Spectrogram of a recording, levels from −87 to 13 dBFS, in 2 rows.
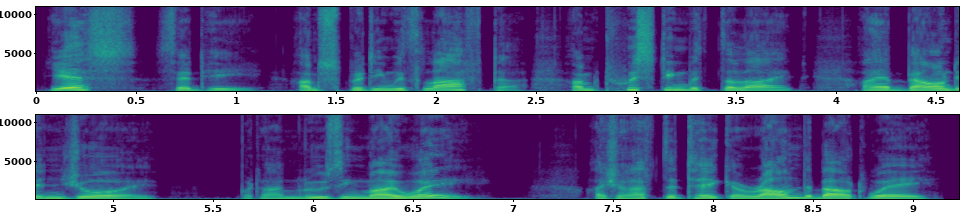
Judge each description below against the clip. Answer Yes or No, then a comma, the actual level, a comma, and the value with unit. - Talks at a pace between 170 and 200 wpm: Yes, average, 180 wpm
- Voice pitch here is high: No, medium, 165 Hz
